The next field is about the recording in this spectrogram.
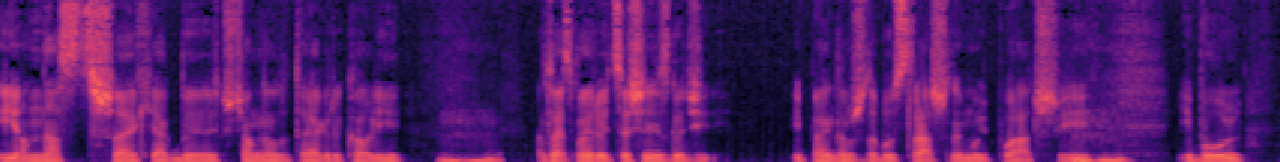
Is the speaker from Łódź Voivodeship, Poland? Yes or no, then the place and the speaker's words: no; Warsaw, Masovian Voivodeship, Poland; ja jestem z Grochowa częściowo jestem ze Stegiem, to jak zwykle w Warszawie, tam ludzie się przeprowadzają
